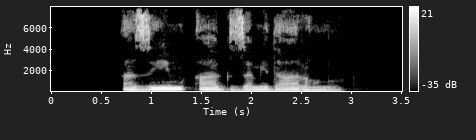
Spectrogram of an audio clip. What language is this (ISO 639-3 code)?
phl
